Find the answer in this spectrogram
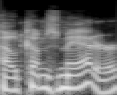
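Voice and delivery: slow, drawn-out mocking tone.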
